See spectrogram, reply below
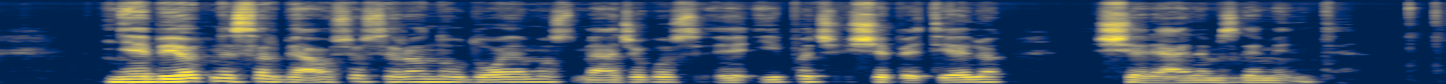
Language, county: Lithuanian, Vilnius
